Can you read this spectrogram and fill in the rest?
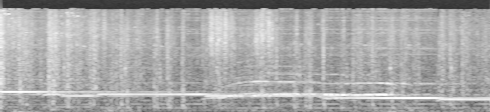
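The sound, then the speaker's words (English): Several wolves howl in the background, their long, wavering cries overlapping and sliding up and down in pitch over a steady, moderately loud ambient bed, with no one talking. “You hear the wolves in the background”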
